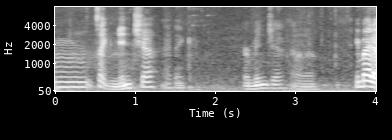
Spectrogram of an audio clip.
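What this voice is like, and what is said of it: Usual voice. Nothing is said of it.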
